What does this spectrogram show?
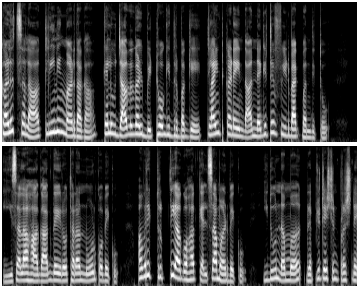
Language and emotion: Kannada, fearful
